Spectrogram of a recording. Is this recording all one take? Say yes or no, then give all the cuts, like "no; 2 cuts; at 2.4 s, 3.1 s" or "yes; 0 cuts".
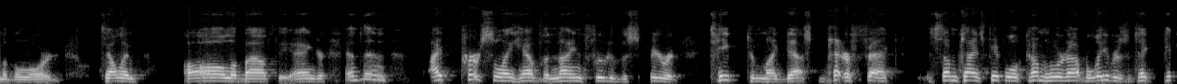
yes; 0 cuts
